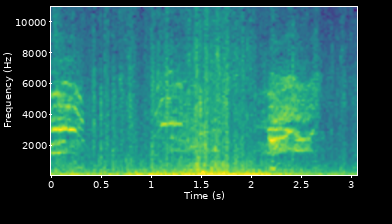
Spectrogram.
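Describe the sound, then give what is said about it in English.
Three short, raspy, high-pitched shrieks, each a bright bird-like squawk, repeat over a steady low rumble: a synthesized gallimimus call for a movie, made from a horse's call that is chopped up, raised in pitch and panned left and right. “Now, that doesn't quite sound like a gallimimus yet, but if we chop it up, then bring up the pitch, then pan these sounds to the left and right, we can get pretty close to what we hear in the movie.”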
